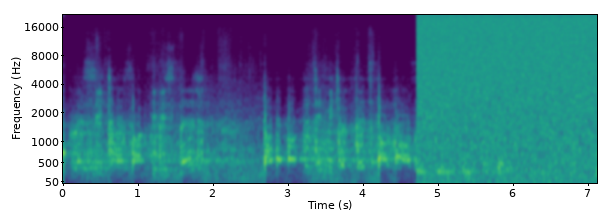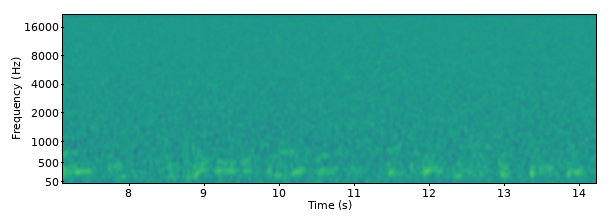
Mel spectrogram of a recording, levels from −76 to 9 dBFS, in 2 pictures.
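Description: Wrong sample width from 4.70 s to the end: audio stored as 32-bit integers is read as 16-bit, so each sample splits into two values, one carrying the real top bits and one low-order garbage. The sound sinks into loud noise, playing at half speed and an octave lower.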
